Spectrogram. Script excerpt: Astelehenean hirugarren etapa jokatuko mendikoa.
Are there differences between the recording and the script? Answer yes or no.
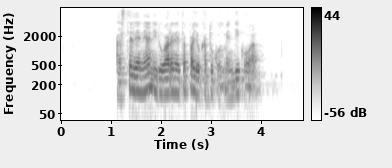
no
